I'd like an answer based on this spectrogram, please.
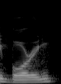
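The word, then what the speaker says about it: Boreing: a guy named Jeremy Boring? That's really his name. Boring and his last name. Like that's his literal last name. It's spelled differently, but it's like it's he's pronounced boring.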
